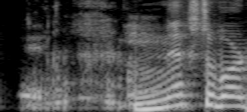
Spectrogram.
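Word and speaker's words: numb: करेंगे हम फटाक से ने वड देखेंगे नव नव का मतलब क्या होता है एन यू बी नव नव का मतलब यहां पर क्या होता है यहां पर एम जो है व साइलेंट है तो नव का मतलब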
